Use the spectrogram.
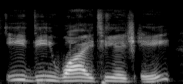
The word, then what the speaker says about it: Edythe: Yeah, her spelling of Edith is unique. It's Edythe. Uh-huh. So it's pronounced the same way as the traditional spelling, but I didn't want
